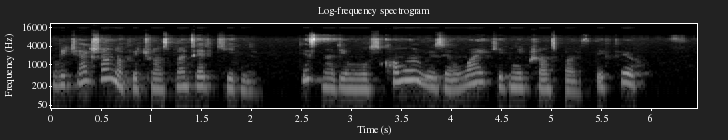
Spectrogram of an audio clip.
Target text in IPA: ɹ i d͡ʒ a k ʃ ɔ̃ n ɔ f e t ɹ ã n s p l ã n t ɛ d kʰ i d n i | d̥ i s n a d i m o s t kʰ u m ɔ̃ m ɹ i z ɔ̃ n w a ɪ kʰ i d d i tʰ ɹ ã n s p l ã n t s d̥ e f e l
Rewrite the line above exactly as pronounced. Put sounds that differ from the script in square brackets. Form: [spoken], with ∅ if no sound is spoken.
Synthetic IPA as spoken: ɹ i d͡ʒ a k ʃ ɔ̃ n ɔ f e t ɹ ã n s p l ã n t ɛ d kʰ i d n i | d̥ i s n a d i m o s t kʰ [ɔ] m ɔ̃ [n] ɹ i z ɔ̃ n w a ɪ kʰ i d [n] i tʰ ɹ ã n s p l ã n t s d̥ e f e l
